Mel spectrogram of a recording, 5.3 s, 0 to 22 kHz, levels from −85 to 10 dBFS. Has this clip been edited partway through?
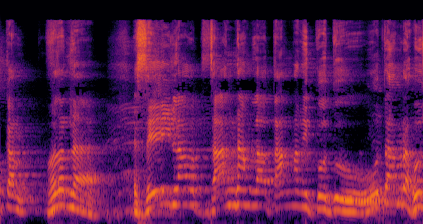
no; 0 cuts

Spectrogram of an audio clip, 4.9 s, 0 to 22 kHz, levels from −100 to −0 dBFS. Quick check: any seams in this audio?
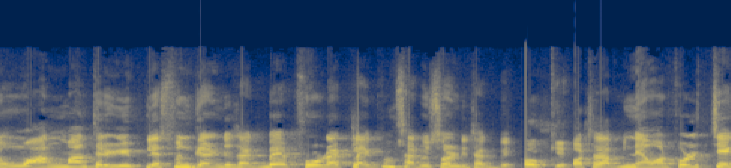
no; 0 cuts

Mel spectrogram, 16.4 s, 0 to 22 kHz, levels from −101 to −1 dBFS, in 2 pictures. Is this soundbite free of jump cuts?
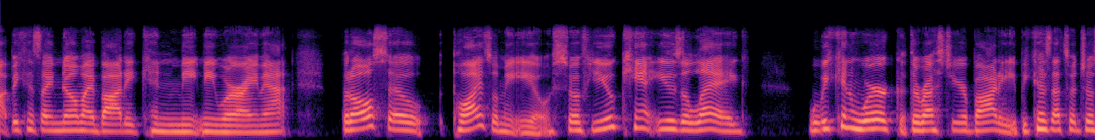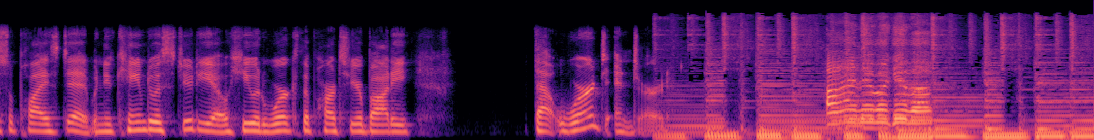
no; 1 cut; at 13.4 s

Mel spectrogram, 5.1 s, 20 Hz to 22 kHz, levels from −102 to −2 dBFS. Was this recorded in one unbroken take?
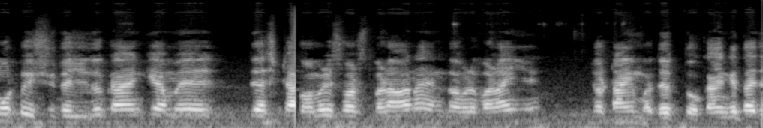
no; 1 cut; at 2.0 s

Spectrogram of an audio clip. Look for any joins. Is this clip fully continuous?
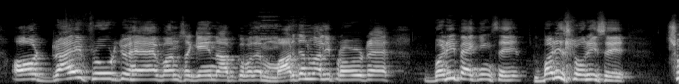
no; 2 cuts; at 4.0 s, 5.3 s

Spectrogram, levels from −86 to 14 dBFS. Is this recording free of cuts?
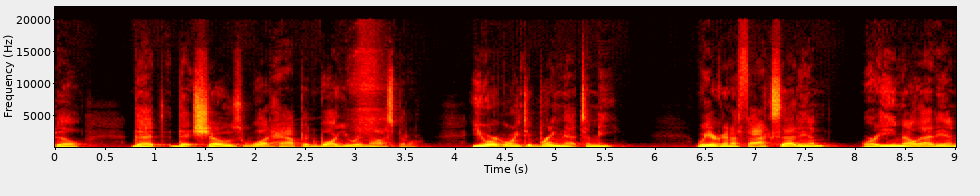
yes; 0 cuts

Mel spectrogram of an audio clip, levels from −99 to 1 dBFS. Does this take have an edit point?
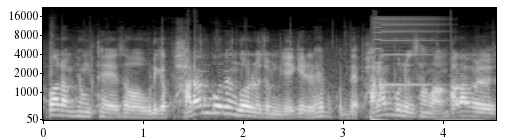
no; 0 cuts

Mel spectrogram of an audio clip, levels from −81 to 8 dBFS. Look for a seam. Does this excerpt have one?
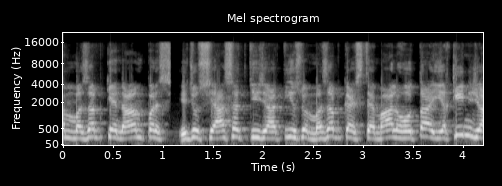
no; 0 cuts

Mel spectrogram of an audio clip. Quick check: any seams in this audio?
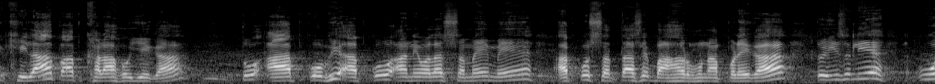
no; 0 cuts

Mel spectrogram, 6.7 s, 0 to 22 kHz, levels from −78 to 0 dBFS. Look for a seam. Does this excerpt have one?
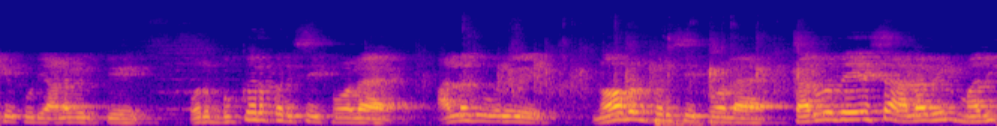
yes; 1 cut; at 5.2 s

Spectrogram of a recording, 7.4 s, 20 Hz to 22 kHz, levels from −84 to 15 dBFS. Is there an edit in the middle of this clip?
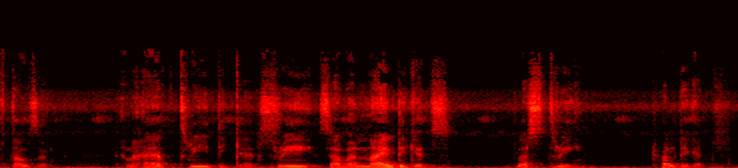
yes; 1 cut; at 2.7 s

